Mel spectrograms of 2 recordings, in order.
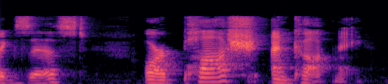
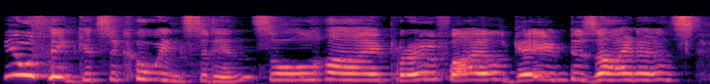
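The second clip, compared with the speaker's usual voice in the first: Duke Amiel impression; 10 semitones higher, 6 dB louder than usual. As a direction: declaim the comment grandly, rising to a loud peak. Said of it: "fucking excellent Duke Amiel".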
